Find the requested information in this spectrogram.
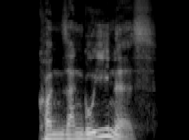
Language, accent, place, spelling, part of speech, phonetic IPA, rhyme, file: German, Germany, Berlin, konsanguines, adjective, [kɔnzaŋɡuˈiːnəs], -iːnəs, De-konsanguines.ogg
- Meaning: strong/mixed nominative/accusative neuter singular of konsanguin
